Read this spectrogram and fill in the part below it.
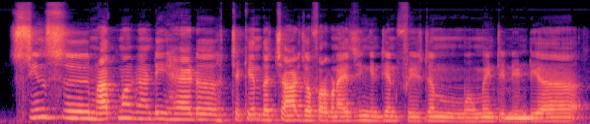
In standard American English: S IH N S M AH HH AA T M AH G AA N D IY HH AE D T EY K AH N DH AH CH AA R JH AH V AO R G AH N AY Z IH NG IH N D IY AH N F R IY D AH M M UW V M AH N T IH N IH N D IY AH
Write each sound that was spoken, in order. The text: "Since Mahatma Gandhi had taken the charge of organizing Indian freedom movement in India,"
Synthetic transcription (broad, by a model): S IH N S M AH HH AA T M AH G AA N D IY HH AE D T EY K AH N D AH CH AA R JH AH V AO R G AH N AY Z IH NG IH N D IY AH N F R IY D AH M M UW V M AH N T IH N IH N D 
